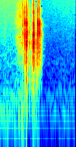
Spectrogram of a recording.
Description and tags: A series of sounds made by dropping small pieces of wood.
